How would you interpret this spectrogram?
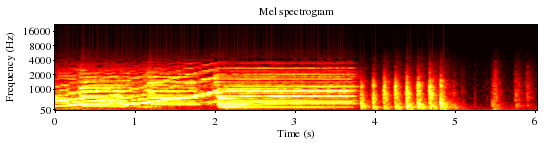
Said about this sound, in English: All right, what's the idea? You scared me out of my wits with that pounding.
